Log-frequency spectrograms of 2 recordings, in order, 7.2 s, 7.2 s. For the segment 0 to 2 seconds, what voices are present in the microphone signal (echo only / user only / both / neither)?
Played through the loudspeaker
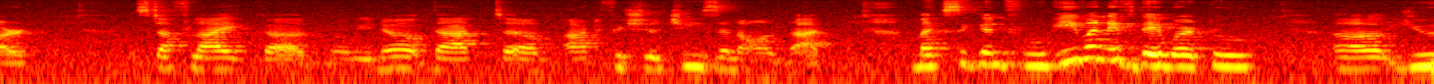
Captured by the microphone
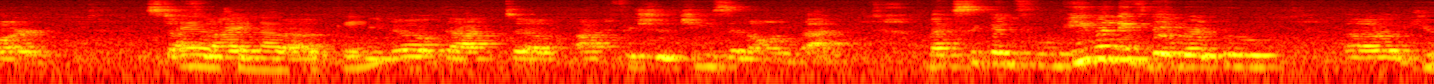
both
